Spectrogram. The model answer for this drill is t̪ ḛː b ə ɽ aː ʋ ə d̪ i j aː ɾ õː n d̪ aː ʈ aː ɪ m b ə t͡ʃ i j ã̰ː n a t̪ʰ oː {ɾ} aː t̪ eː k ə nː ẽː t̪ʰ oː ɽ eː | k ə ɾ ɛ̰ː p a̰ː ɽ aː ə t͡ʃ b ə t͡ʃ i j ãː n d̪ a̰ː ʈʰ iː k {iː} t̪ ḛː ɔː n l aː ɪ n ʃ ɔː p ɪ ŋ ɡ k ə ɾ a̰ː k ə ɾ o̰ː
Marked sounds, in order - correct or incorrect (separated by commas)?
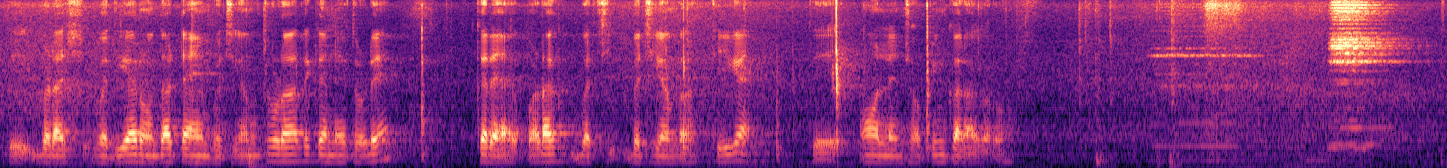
incorrect, incorrect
